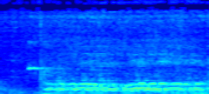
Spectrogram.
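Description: A group of voices singing a Tibetan song together, accompanied by strummed dranyen (Tibetan lutes). A new sung phrase comes in about half a second in, after a brief lull.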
